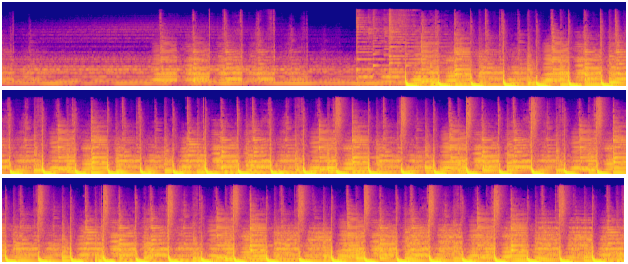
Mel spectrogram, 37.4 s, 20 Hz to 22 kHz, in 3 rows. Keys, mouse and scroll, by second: 0.1 ctrl+r, 0.7 shift+middle click, 1.6 click, 3.1 shift+middle click, 3.8 scroll up 1, 4.5 alt+z, 4.9 click, 5.2 alt+z, 5.7 click, 6.7 Tab, 7.0 click, 7.2 scroll down 6, 7.5-9.7 middle drag, 9.7 scroll up 4, 10.0-10.5 shift+middle drag, 10.5 click, 10.7 Tab, 11.4 alt+z, 11.7 click, 12.6 alt+z, 13.0 click, 14.2 Tab, 14.5 click, 14.7 scroll down 2, 14.8-15.7 middle drag, 15.7 scroll down 1, 15.9-17.7 middle drag, 17.7 KP_7, 18.2-18.6 scroll up 2, 18.6 click, 18.9 Tab, 19.4 alt+z, 19.6 click, 20.2 g, 21.3 shift+middle click, 22.2 alt+z, 22.3 click, 22.6 alt+z, 22.8 click, 23.5 ctrl+z, 23.7 click, 24.0 click, 24.7 g, 26.0 Tab, 26.2-26.8 middle drag, 26.8 alt+z, 27.0 scroll down 1, 27.2 click, 27.6-28.3 middle drag, 28.3-28.8 scroll up 1, 28.8-29.6 middle drag, 29.6 scroll up 1, 29.9 drag, 30.6 click, 33.9 click, 34.1 middle drag, 34.4-34.7 scroll up 3, 34.7 scroll down 1, 34.8-35.1 shift+middle drag, 35.1 click, 35.4 Tab, 36.5 ctrl+r.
